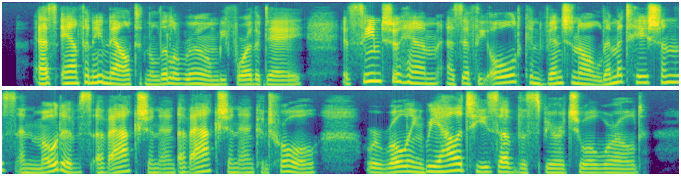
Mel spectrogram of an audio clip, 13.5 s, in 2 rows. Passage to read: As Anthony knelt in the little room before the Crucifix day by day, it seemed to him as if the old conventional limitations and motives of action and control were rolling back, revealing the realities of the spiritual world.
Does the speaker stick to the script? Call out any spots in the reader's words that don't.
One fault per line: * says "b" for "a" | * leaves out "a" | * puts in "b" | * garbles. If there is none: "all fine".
* leaves out "Crucifix"
* leaves out "by day"
* puts in "of action and"
* leaves out "back revealing the"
